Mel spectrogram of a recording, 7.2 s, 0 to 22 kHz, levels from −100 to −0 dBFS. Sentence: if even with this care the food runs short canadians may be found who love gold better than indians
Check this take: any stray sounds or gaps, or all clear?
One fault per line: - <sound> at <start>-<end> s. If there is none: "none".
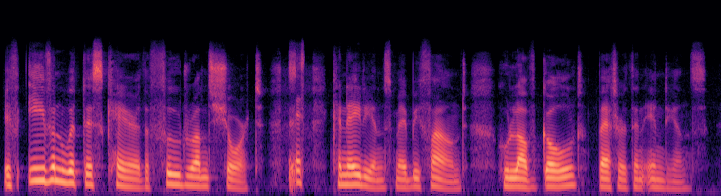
- laugh at 2.9-3.0 s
